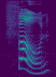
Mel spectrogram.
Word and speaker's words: phone: is an interesting one ph phone your turn yeah here p and h come together to make the f sound like the letter f let's try this one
